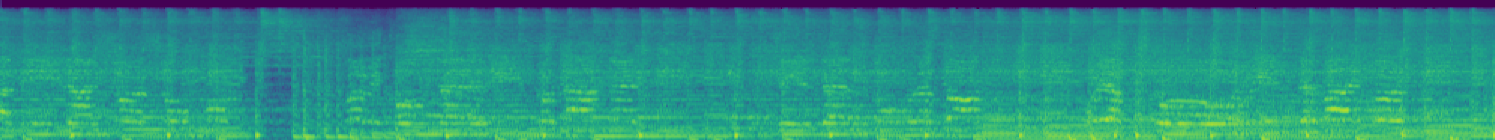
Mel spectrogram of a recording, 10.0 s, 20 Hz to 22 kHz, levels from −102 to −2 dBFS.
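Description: Channel delay (comb filtering) runs from 0.0 to 6.54 s: one channel arrives roughly 5 ms late, and summing to mono cancels shared content at evenly spaced frequencies, starting near 100 Hz. That leaves fixed spectral notches and a hollow, phasey colouring over the audio.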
